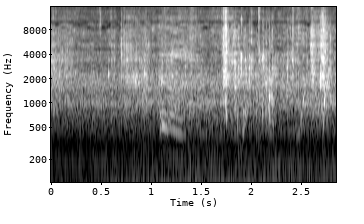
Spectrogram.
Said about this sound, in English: I went 7 pounds, huh? I knew I was going to get one today, folks. Yes, sir. Let's put this beauty back in the water. My personal best. I hope you grow even bigger, baby.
